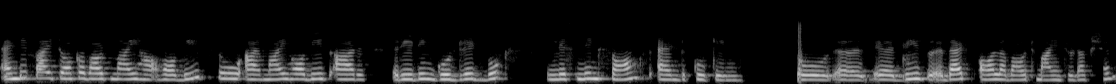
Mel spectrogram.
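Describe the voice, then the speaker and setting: Someone with an Indian accent talks at a fairly slow pace with fairly even intonation. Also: woman, fairly high pitch for a woman. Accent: Indian English (Hindi). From India, Uttar Pradesh. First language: Hindi. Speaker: teacher. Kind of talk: casual chat. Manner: halting, many fillers.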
